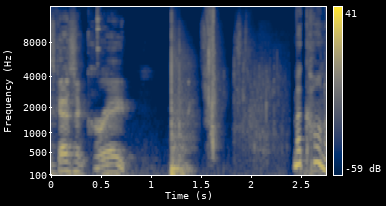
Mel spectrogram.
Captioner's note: tub thudding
